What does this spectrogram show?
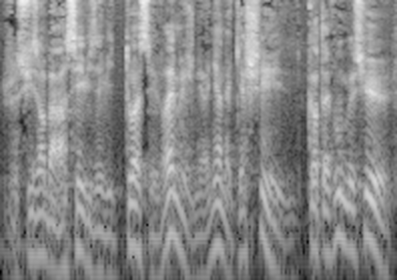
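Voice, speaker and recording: An actor playing an embarrassed, indignant husband under police questioning in a French radio mystery drama, halting and defensive. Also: male voice, on the low side, very animated, breathy edge, full character voice.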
